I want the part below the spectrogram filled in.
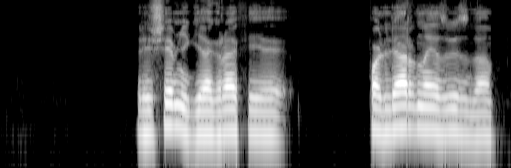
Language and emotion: Russian, neutral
